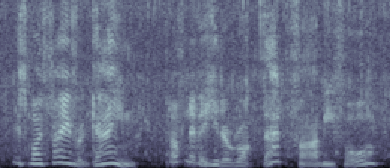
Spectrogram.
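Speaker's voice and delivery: put-on high eager kid; young dinosaur. A narrator's reading. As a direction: say it keenly. Enki voice.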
